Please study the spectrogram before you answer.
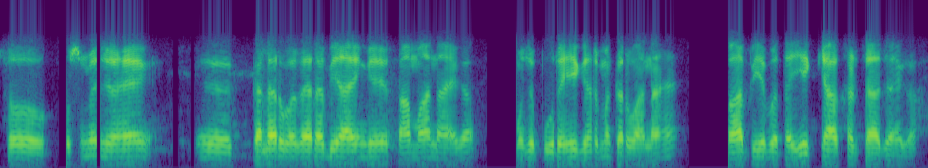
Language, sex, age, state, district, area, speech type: Urdu, male, 45-60, Uttar Pradesh, Gautam Buddha Nagar, rural, conversation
